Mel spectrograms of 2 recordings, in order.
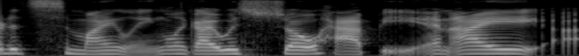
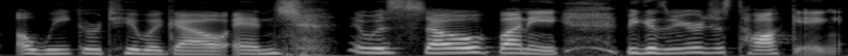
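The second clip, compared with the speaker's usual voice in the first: ordinary talk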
